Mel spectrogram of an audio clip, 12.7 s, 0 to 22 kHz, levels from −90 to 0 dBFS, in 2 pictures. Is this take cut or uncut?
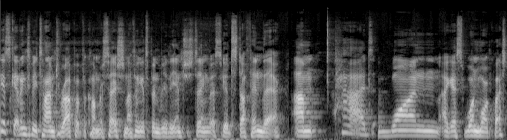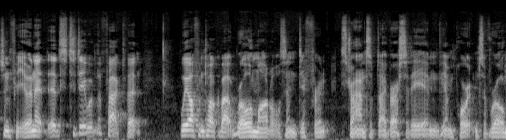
cut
